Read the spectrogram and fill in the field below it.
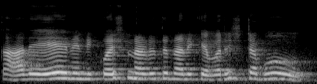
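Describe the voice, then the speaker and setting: A woman's voice: fairly high pitch, steady tone, moderate pace. A young woman, chatting casually with a small child and coaxing answers with playful questions. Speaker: family member filming a child.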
